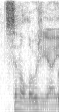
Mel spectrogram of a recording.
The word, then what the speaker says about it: Cineloggia: Oh, and we should also say that the Mark Patton appearance was at Cinelogia. Is that how you say it? – Cinelogia. Yeah. – Logia.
